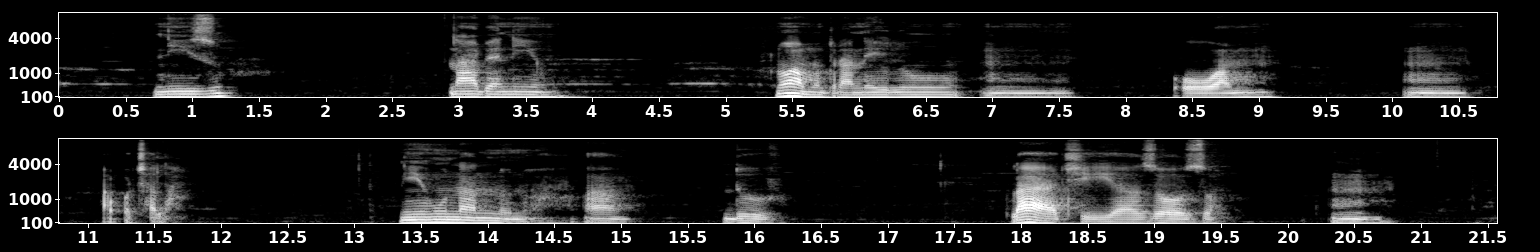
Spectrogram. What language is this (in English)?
Igbo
